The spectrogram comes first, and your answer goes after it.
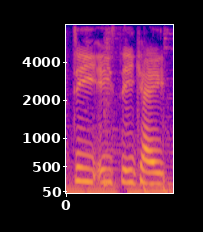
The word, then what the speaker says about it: deck: just really funny jack we call this a dick d-e-c-k don't laugh i'm saying it correctly deck a batch that is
